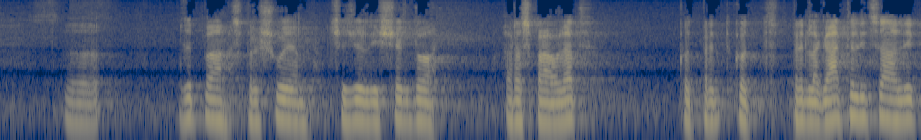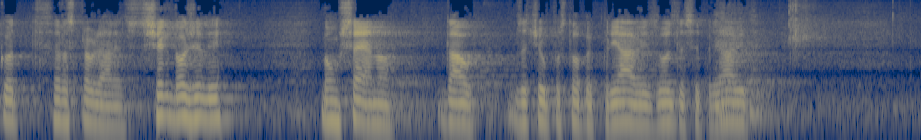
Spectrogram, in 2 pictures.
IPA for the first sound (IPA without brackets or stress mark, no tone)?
z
